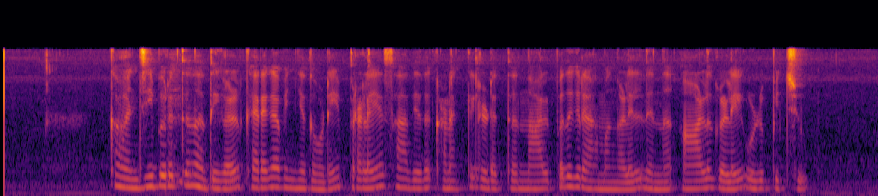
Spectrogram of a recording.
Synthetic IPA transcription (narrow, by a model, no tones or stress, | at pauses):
kaːɲd͡ʑiːbuɾɐt̪ːɨnɐðiɣɐɭkɐɾɐɣɐʋiɲːɐðoːɽe̞prɐɭɐjɐsaːd̪ʱjɐðɨkɐɳɐkːiliɽut̪ːɐnaːlpɐðɨɡɾaːmɐŋːɐɭilninːɨʔaːɭuɣɐɭe̞uɻupːit͡ɕːu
